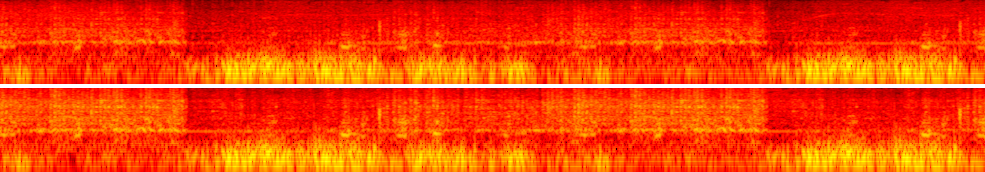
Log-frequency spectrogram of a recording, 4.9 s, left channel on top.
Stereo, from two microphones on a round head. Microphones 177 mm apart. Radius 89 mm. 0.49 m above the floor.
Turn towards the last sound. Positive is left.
turn(degrees=-75)  # may be behind; listen again after turning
